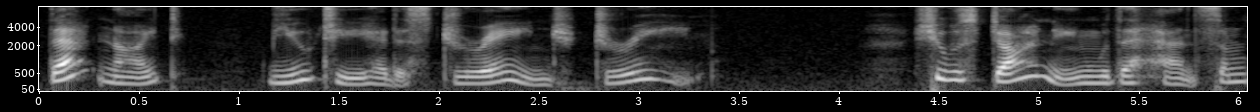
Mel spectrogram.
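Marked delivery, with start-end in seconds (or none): none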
